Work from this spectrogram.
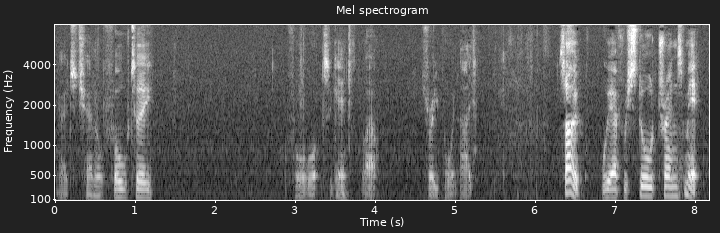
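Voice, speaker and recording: A man's voice: medium pitch, big pitch swings, slow, gravelly, long pauses, husky. A middle-aged British man giving a casual hands-on demonstration, informally thinking aloud as he works at a bench. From Britain. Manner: informal, thinking aloud while handling equipment. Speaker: hobbyist radio repairer presenting a video. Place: indoors at a cluttered workbench.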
